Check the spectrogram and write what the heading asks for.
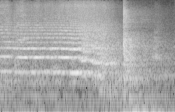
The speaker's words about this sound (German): Bitte nicht jetzt, denkst du noch, als du den Knopf neben der Fahrstuhltür drückst. Kurze Zeit später hörst du das charakteristische Ding und es öffnet sich mit einem metallischen Knarzen die Schiebetür.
